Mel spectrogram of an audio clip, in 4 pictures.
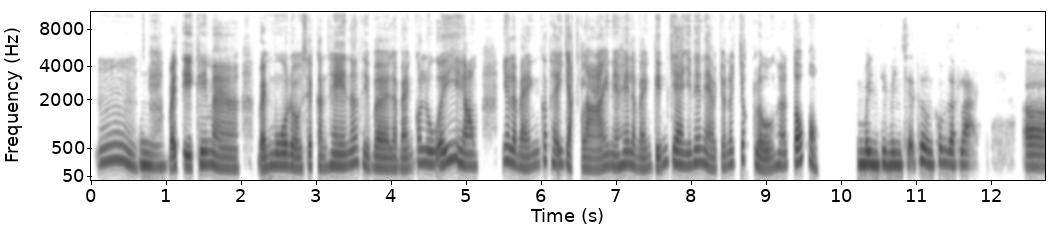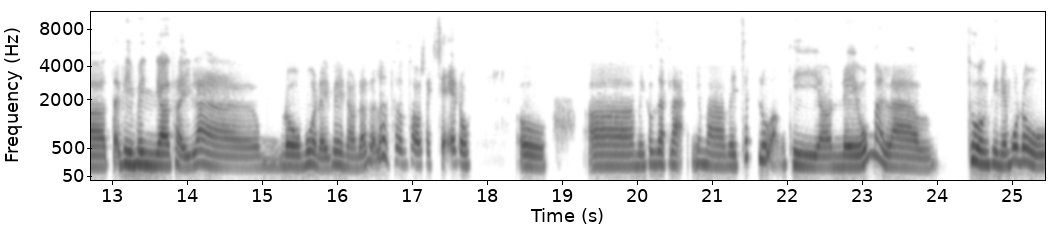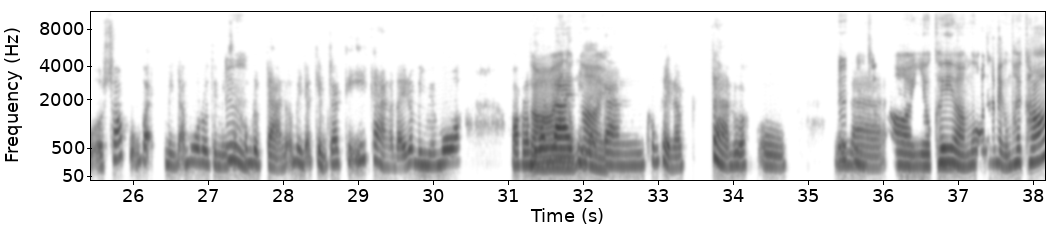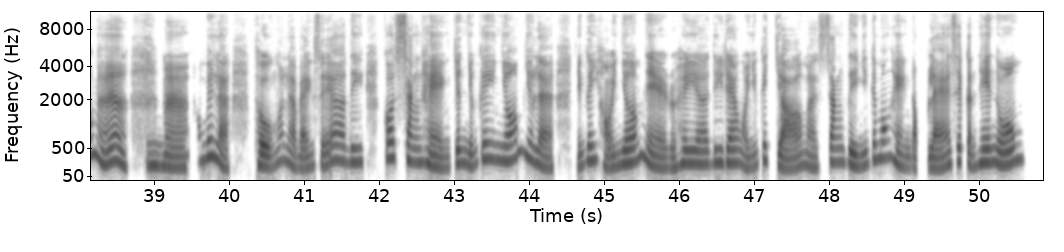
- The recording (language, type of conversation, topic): Vietnamese, podcast, Bạn nghĩ gì về việc mặc quần áo đã qua sử dụng hoặc đồ cổ điển?
- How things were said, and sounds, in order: tapping; in English: "secondhand"; other noise; other background noise; in English: "secondhand"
